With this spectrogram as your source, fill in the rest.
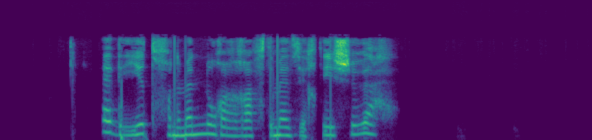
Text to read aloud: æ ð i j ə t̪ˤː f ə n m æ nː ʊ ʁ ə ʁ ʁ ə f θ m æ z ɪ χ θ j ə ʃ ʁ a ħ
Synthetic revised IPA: æ ð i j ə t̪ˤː f ə n m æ nː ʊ ʁ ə ʁ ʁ ə f θ m æ z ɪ χ θ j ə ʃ v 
